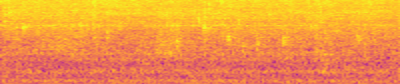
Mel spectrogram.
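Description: Kitchen faucet running steadily into a stainless steel sink, with hands rinsing under the stream.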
